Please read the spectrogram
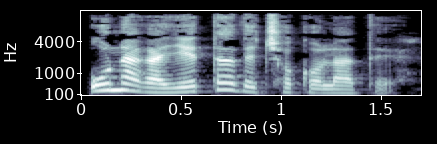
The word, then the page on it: una galleta de chocolate: European Spanish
